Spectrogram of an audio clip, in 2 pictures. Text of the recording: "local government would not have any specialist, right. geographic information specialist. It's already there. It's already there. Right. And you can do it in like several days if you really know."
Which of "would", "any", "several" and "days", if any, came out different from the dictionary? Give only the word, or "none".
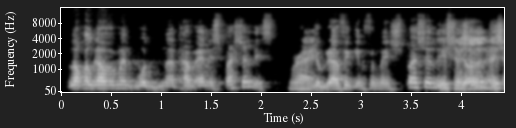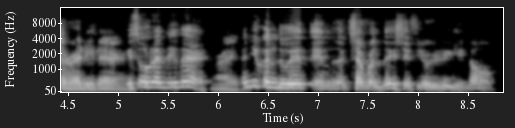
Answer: days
